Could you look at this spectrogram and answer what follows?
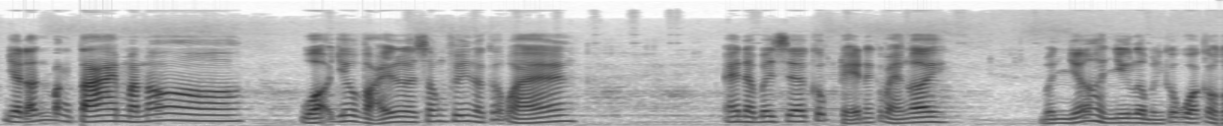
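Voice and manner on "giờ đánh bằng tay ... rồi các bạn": normal talking voice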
